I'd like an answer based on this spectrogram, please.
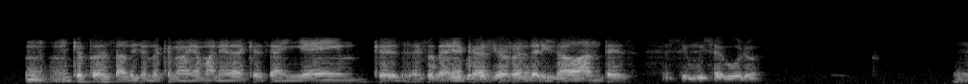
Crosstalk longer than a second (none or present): present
